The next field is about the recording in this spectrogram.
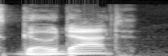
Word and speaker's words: Godot: That is a game engine that is spelled G-O-D-O-T. The people who make it, they say it's Godot, but they are wrong. It's Godot.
